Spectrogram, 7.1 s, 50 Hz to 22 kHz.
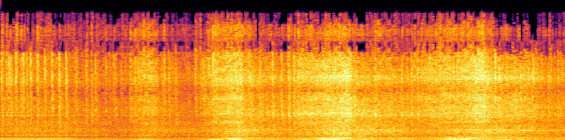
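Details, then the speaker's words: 1979 Yamaha SRX snowmobile two-stroke after fuel and cooling system work and fuel pump issues, first run with cooling system hooked up: three clean throttle blips over steady idle, rising and falling smoothly without stumbling; normal, healthy revving. "run sounds too bad to me I'm pretty healthy"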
